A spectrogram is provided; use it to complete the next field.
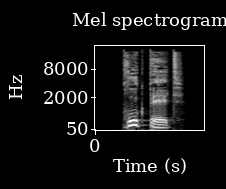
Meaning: illusion
- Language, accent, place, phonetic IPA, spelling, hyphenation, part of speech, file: German, Germany, Berlin, [ˈtʁuːkˌbɪlt], Trugbild, Trug‧bild, noun, De-Trugbild.ogg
